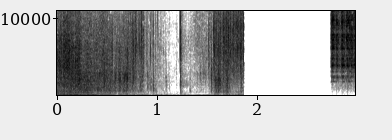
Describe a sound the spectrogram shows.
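Coffee beans pour and rattle onto wood.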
